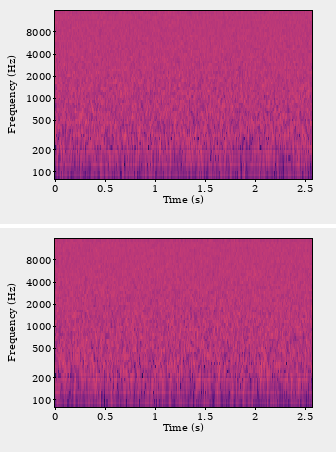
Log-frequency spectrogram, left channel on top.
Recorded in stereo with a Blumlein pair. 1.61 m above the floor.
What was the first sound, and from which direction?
Only background noise.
